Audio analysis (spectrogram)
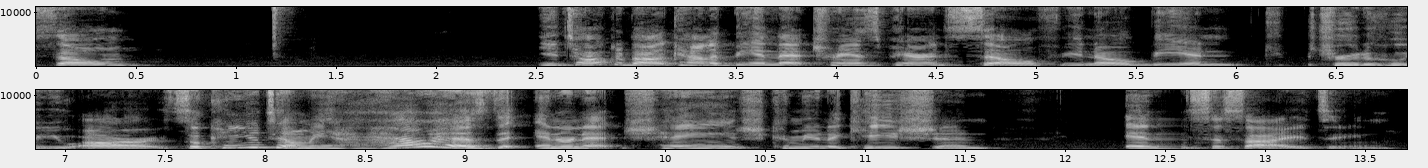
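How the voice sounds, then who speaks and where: A woman's voice: medium pitch, fairly bright tone. A woman hosting a relationship podcast interview who sounds upbeat and friendly and laughs easily while asking questions. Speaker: podcast host. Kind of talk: casual interview.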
